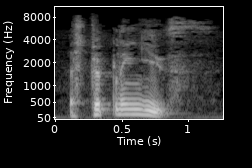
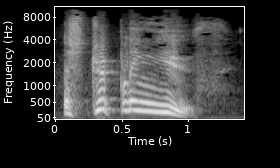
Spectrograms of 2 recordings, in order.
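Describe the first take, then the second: First: Soft, hushed letdown; deflated. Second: High, slow, drawn-out scoff; scornful disbelief. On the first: A narrator's reading. Narrator revealing the hoped-for champion to Saul, quietly deflated. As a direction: let it sink quietly, as an anticlimax. King sees the boy, let down. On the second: Retold or imitated. Soldiers scoffing at the shepherd boy, scornfully incredulous. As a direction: voice the men's mock amazement, pitched high. Men scoffing at David's offer.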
